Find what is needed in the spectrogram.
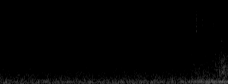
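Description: Near silence: room tone with a faint, even ticking, a little under two ticks a second.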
